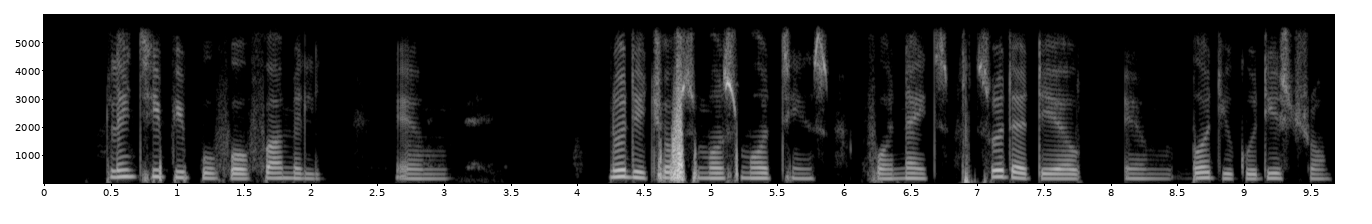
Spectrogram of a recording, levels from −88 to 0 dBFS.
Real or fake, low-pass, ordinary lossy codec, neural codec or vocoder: real; 5.4 kHz; none; none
